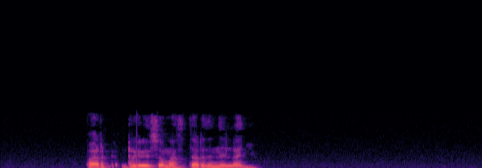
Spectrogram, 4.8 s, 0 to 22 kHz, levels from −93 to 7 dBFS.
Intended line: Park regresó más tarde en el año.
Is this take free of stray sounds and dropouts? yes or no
yes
